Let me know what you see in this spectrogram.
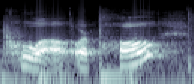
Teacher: L vocalization, so that's an L turning into a vowel in a word like pool or pull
